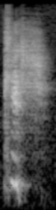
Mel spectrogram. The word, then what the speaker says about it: Kish: At this time, there was a powerful man in the tribe of Benjamin named Kish. Rhymes with fish.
